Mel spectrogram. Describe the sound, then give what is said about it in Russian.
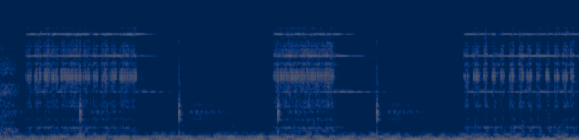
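A rattling telephone bell rings in a living room in three long, harsh, buzzing bursts separated by short pauses, over a steady low hum. “Дребезжащий звонок разорвал тишину гостиной, заставив броситься к телефонному аппарату.”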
